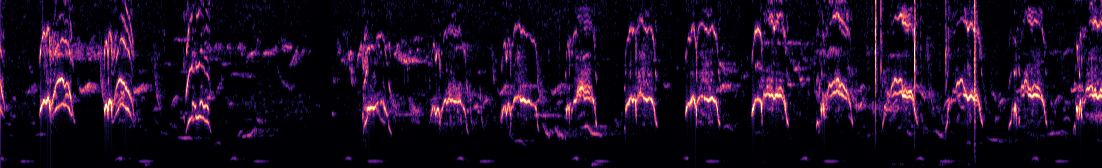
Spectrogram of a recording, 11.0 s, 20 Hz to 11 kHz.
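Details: Golden eagle at a mountain nest in Bucovina, Romania, on 20 May 2024 at 09:20, with a female and male pair. Thin, high arched notes are repeated roughly every half second in uneven bursts, with fainter low tonal notes between them.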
